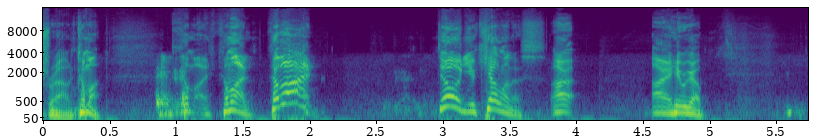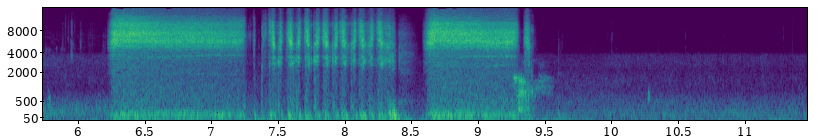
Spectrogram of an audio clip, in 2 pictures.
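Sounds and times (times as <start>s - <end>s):
speech: 0.0s - 2.2s, 3.0s - 7.1s, 8.6s - 9.4s
rapid vocal rattling pulses: 5.6s - 9.6s
person imitating a snake hiss with their voice: 6.2s - 9.6s.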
